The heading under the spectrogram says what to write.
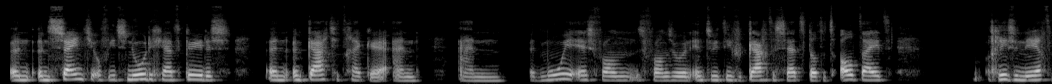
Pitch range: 180-215 Hz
